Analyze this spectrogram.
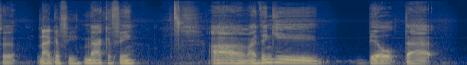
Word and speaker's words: McAfee: How do you pronounce it? McAfee.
